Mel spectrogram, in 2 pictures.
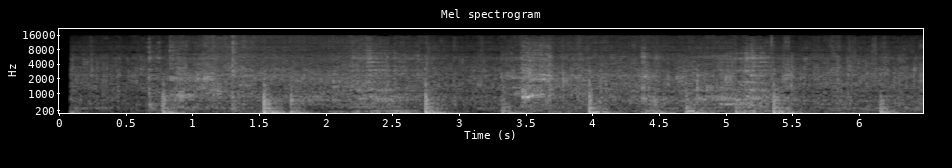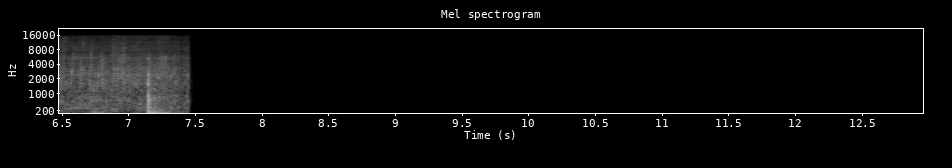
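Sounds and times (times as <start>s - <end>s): food sizzling: 0.1s - 7.5s
spoon scraping frying pan: 0.6s - 7.5s.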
